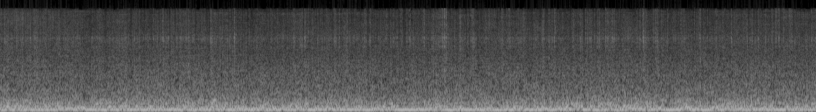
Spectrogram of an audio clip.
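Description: A jet engine drones steadily and loudly inside an airliner cabin.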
